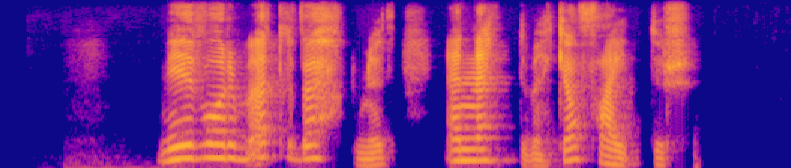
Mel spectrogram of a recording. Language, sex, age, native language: Icelandic, female, 60-69, Icelandic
